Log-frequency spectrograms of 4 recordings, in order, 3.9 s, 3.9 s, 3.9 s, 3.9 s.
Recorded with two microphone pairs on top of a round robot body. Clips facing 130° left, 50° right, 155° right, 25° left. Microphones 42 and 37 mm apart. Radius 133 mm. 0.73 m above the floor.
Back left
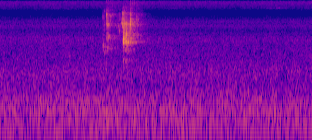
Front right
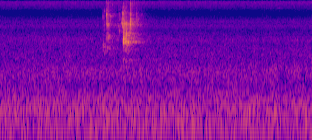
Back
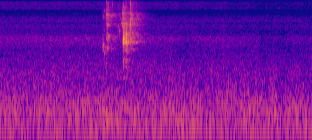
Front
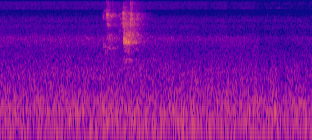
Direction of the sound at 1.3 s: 140° right.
